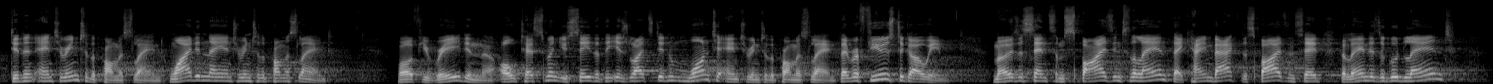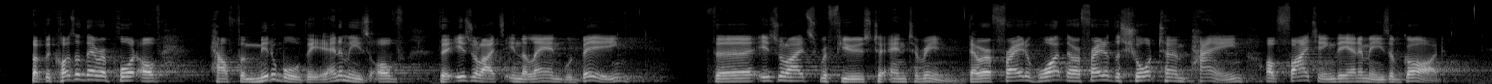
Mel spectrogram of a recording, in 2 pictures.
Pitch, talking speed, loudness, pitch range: 155 Hz, 205 wpm, -27 LUFS, 140-175 Hz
